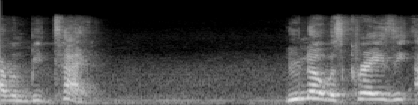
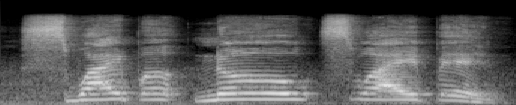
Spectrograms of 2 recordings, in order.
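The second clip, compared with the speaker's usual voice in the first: higher, very slow, stretched-out catchphrase; 4 semitones higher, much slower than usual. Pretend. Teasing the coworker who swipes cards, in a stretched-out cartoon catchphrase. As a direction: drag out every word of the cartoon line, pitched up. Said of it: "teasing the card swiper again".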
